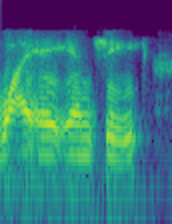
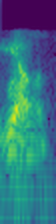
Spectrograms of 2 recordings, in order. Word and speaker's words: Yang: we pronounce it young y-a-n-g although uh your your mom and aunt say yang because they were born here but we pronounce it the chinese way young i was born in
